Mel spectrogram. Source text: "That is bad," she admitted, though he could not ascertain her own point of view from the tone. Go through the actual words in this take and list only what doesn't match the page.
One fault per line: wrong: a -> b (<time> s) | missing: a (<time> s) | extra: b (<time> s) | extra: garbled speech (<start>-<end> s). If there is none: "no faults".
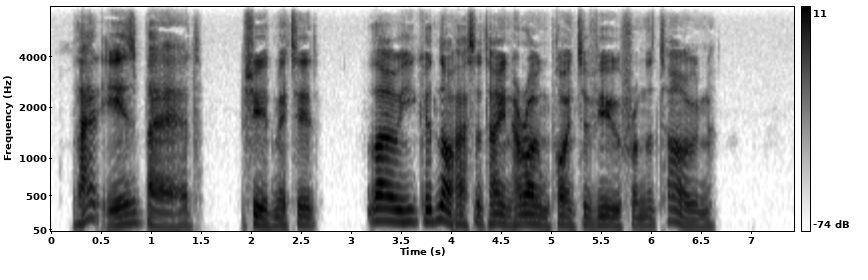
no faults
